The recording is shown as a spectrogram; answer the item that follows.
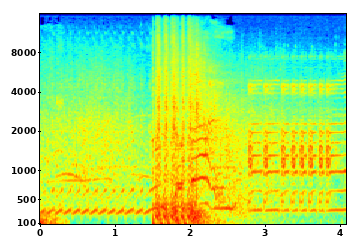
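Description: Edited electronic sound-effect transition. It opens with a thump and a fast buzzing pulse, then a loud burst of rapid, shot-like crackles about a second and a half in, and near the end a stuttering pattern of high electronic beeps.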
